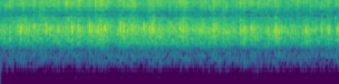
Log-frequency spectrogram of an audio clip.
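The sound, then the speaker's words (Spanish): An audience applauds the Lord steadily, a dense wash of many hands clapping at an even level throughout, with no voices rising above it. “Le das un aplauso al Señor, que Él se lo merece.”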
